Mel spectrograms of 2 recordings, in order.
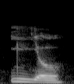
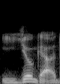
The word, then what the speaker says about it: yoga: de séparer complètement, parce qu'on ne dit pas io. On dit yoga, donc on a ce son qui se prononce ye, mais qui peut se retrouver par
